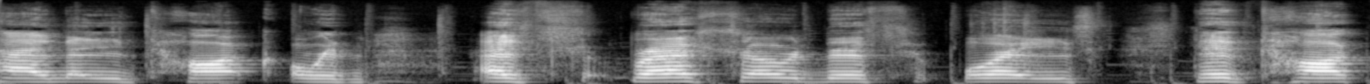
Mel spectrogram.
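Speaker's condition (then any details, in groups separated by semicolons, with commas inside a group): Cerebral palsy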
